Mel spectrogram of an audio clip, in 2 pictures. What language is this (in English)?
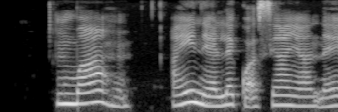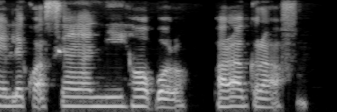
Igbo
